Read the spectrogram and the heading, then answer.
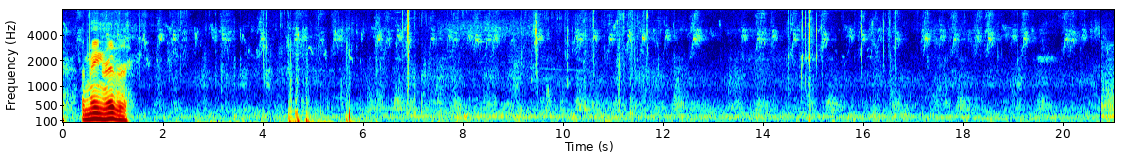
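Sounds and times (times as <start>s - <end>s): faint bird chirps: 0.0s - 21.0s.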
